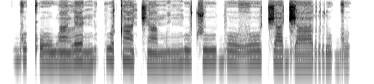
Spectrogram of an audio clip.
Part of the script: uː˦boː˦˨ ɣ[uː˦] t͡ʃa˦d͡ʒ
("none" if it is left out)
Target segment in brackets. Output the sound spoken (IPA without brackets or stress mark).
oː˦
